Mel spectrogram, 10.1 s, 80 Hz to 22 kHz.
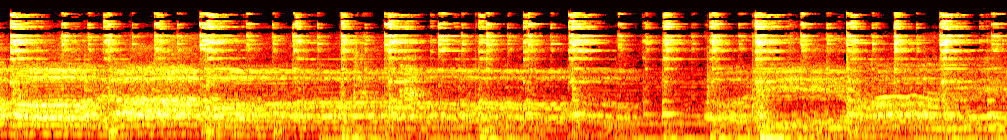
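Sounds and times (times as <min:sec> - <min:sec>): group chanting devotional song: 0:00.0 - 0:10.0
harmonium: 0:00.0 - 0:10.0.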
